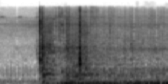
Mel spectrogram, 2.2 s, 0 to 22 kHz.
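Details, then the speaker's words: MG Midget, 1275cc four-cylinder with carbs, after key-on so the fuel pump primes the carbs: a quiet hum, then the engine catches immediately on the first try and settles to a steady, even idle; normal start. "And then should just start right up. Starts first try usually."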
